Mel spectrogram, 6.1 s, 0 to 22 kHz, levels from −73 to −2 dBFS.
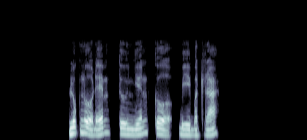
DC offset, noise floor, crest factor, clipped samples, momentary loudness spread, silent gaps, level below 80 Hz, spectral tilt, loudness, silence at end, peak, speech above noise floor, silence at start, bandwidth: under 0.1%; under -90 dBFS; 18 dB; under 0.1%; 6 LU; 2.29-2.37 s, 3.03-3.10 s, 3.50-3.58 s; -56 dBFS; -8 dB/octave; -17 LUFS; 1.8 s; 0 dBFS; over 74 dB; 1.4 s; 7.6 kHz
